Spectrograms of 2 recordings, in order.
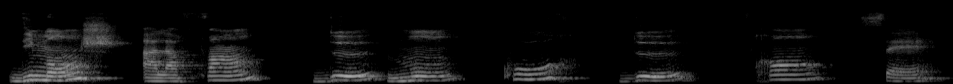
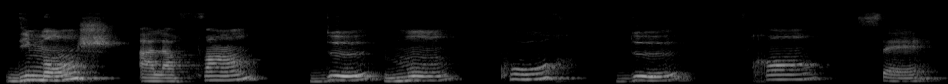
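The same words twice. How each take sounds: First: The individual sounds are stressed and exaggerated. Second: The same.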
